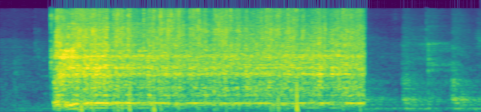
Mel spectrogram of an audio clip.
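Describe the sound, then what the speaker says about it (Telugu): Mixer grinder whirring as it blends ginger pickle with salt, a loud steady motor roar that starts abruptly, runs about three seconds and stops, followed by faint kitchen rustling. "ఇప్పుడు దీన్ని మనం మిక్సీ పట్టుకుందాం"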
